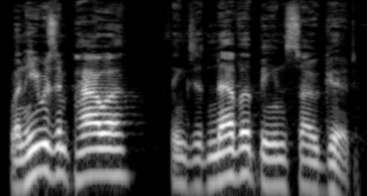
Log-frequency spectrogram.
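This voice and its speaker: An actor playing a middle-aged, protective noble father who gives measured, instructive advice in a game. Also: medium pitch, darkish tone, close to an everyday voice. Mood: explaining. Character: protective, wise noble father advising his son. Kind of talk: dramatic game cutscene acting.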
